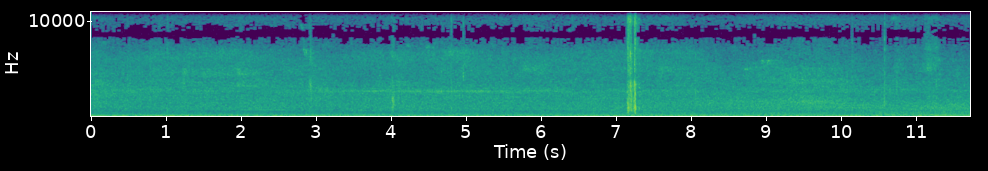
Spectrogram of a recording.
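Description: Outdoor background noise, a steady low rumble, with one sharp click about seven seconds in.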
